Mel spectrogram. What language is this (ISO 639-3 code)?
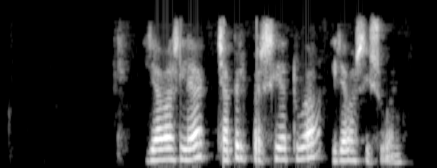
eus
